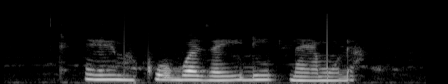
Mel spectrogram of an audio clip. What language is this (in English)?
Swahili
